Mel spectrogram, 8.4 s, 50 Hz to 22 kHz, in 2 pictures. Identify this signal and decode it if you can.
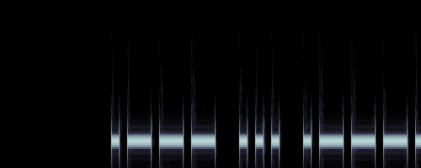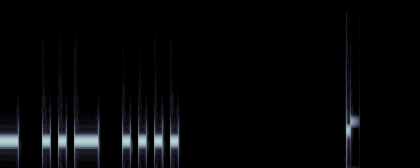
Morse code, heard as a keyed tone, about 15 wpm, 700 Hz. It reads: JS1UH
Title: Five Challenging Letter-Number Combinations 15wpm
